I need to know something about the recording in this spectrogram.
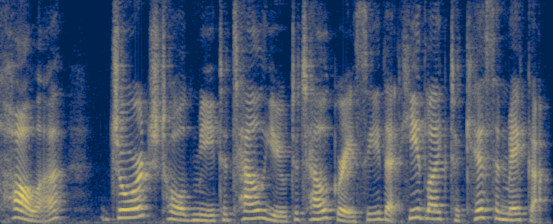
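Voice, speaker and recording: Woman playing bright, animated go-between friend. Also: fairly high pitch, a little slow. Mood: dutiful. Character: obliging go-between friend in a radio comedy. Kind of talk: 1940s radio comedy acting.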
